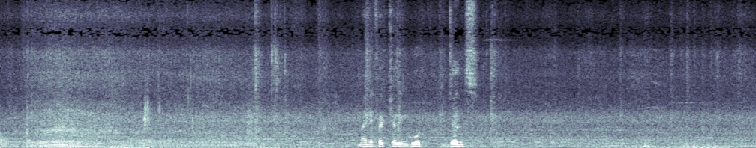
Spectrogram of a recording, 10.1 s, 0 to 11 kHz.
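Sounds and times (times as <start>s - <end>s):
vehicle engine running: 0.0s - 4.3s
street hum: 0.0s - 10.0s.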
